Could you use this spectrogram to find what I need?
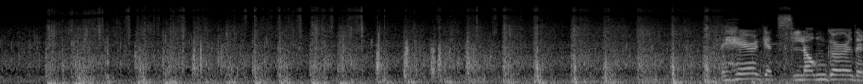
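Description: Footsteps crunch quickly through grass and dirt.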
